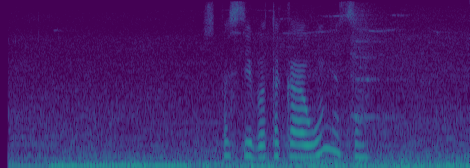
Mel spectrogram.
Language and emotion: Russian, positive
